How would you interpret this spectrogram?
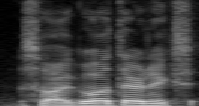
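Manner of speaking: ordinary talk, nothing marked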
